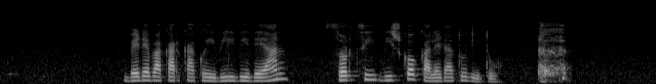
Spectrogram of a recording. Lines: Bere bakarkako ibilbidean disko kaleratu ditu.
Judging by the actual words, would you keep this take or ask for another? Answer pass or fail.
fail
